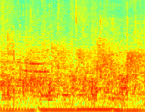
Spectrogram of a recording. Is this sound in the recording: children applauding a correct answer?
yes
